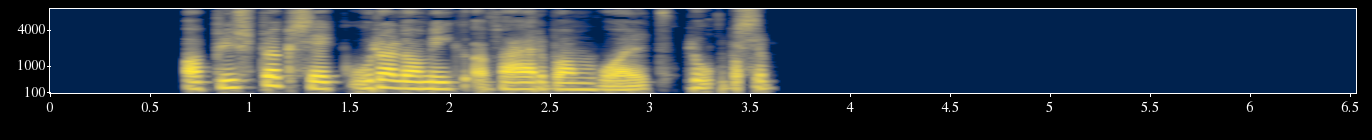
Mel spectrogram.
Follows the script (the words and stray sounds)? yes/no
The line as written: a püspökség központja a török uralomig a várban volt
no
